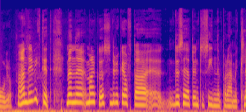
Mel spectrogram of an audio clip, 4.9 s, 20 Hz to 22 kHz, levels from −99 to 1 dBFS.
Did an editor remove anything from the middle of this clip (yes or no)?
yes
